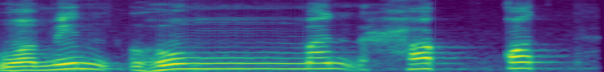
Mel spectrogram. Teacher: چونکہ مشدد ہے قاف تو اس سے جماؤ کے ساتھ پڑھیں گے، حقت نہیں، حقت۔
